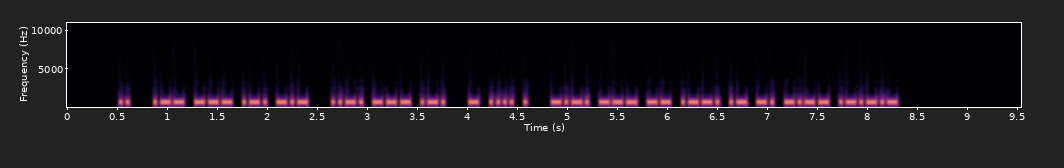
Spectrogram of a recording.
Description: Morse code, heard as a keyed tone, about 34 wpm, 700 Hz. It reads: I WORK FOR THE COMPANY.
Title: Sentences from Top 600 Words 35wpm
